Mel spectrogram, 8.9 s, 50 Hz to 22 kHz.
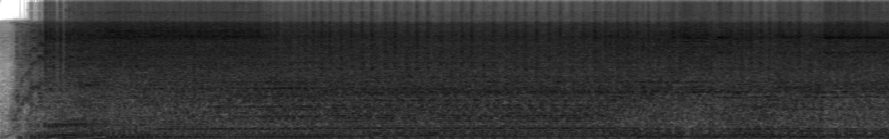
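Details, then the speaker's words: Toro CCR 2450 two-stroke snowblower after repair, on 40:1 mix with stabilizer, sat two hours with muffler dead cold, started without choke; catches within a second, then steady, even high-pitched buzz, clean healthy cold start. "all right so it's been about two hours now it's been sitting for a while Muffler is dead cold I start it up now oh I'm not even going to choke it"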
